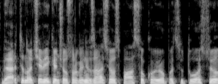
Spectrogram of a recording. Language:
Lithuanian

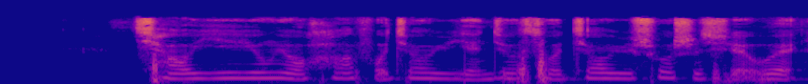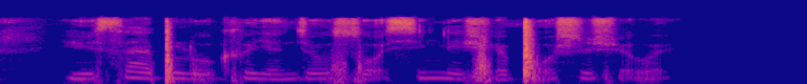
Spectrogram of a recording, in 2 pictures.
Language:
Chinese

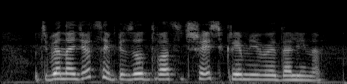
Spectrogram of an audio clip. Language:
Russian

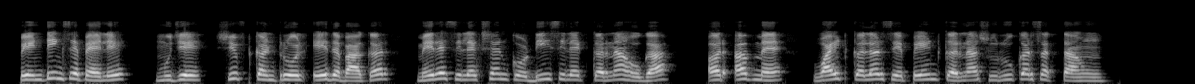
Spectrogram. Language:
Hindi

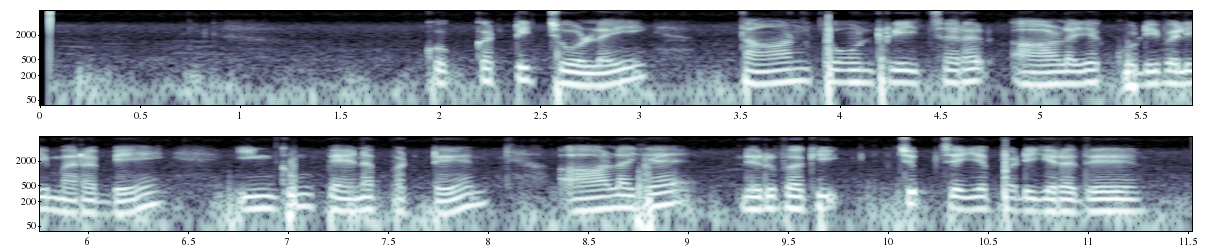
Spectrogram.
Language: Tamil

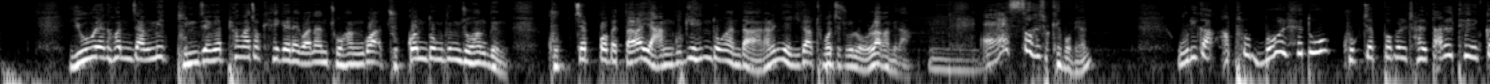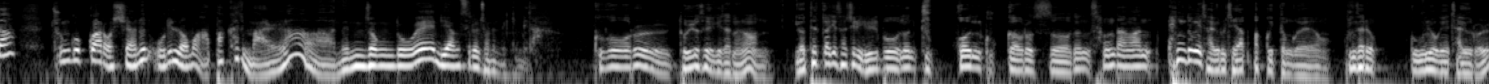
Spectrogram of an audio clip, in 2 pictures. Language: Korean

